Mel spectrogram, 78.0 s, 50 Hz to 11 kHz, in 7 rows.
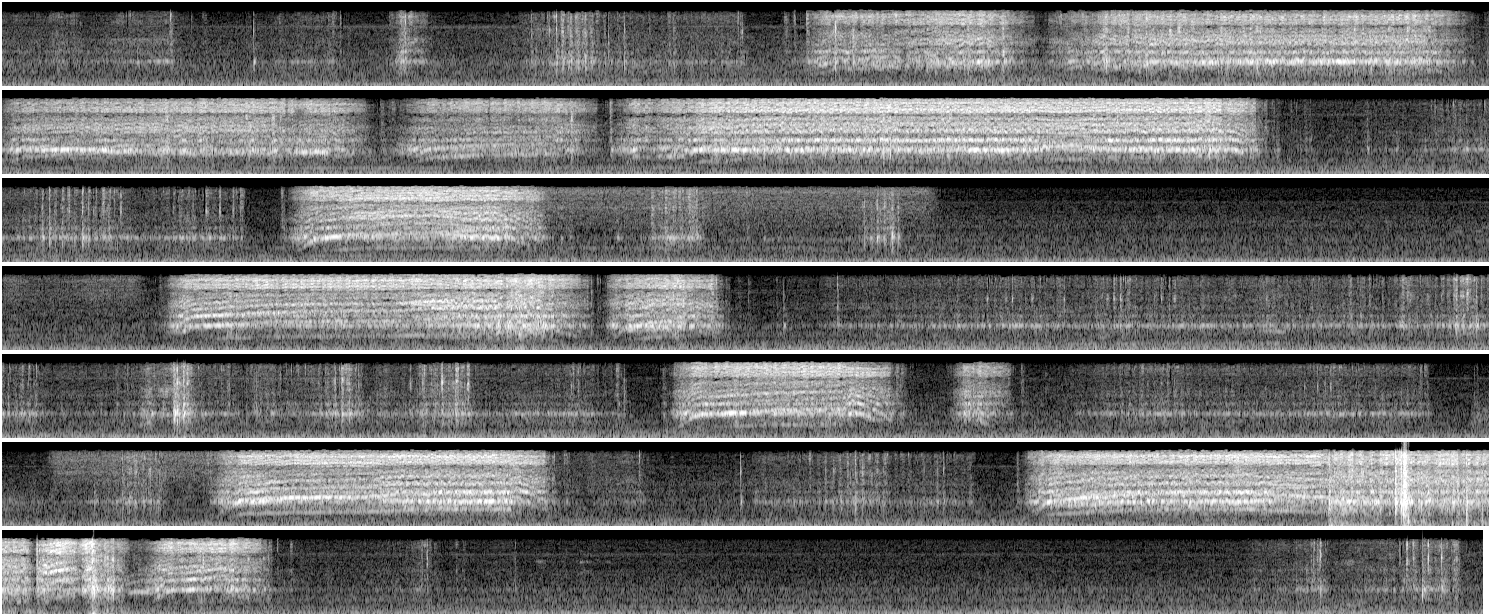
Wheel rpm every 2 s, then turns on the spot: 20, 10, 20, 70, 90, 80, 90, 70, 130, 160, 50, 10, 90, 30, 10, 0, 0, 70, 140, 40, 20, 20, 20, 20, 40, 90, 10, 20, 40, 140, 10, 30, 150, 130, 40, 0, 0, 0, 10.
0-2 4-6 20-24 26-28 38-48 50-56 60-62 68-70 76-78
